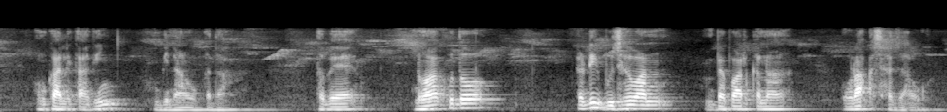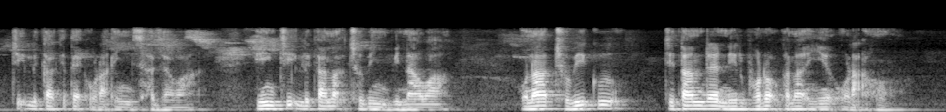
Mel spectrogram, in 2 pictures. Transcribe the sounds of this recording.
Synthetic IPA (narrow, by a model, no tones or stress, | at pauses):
ɔŋkalɛkaɡiɲ | binawkad̪a | t̪ɔbɛ | nɔwakud̪ɔ | əɖiʔbud͡ʒʱəwan | bɛbaɾkana | ɔɽaʔsad͡ʒa̰wt͡ʃiʔ̪̚ˀlɛkakɛt̪ɛʔɔɽa̰ʔiɲsad͡ʒawaiɲt͡ʃiʔ̚ˀlɛkana̰ʔt͡ʃʰubiɲbinawa | ɔnat͡ʃʰubiku | t͡ʃit̪anɾɛniɾbʱɔɾɔʔkanaiɲəʔɔɽa̰ʔhɔ̃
